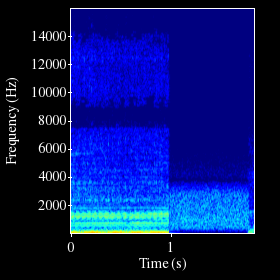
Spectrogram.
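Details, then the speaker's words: Vintage Winnebago Vectra P30 Jet Air Ride suspension, Harbor Freight air pump substitute, after rewiring a fried ignition source: steady droning compressor with low hum pumps toward 120 psi, then cuts out cleanly; normal pressure-switch cutoff. "It just shut off. It's all aired up. It did it. It's working on its own."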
